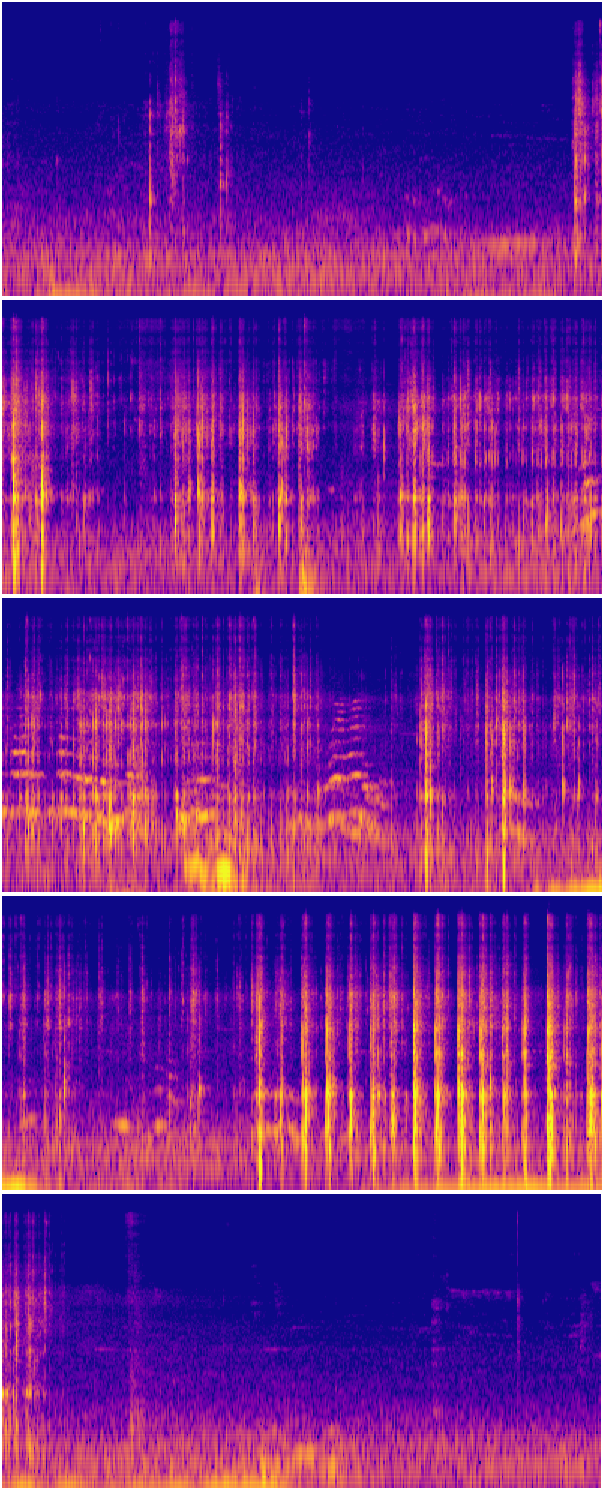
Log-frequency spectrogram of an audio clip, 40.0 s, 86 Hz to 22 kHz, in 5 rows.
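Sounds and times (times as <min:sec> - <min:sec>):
wrapper crinkling and tearing: 0:07.6 - 0:20.3, 0:21.1 - 0:32.8
packaging crackling and crunching: 0:07.6 - 0:32.9.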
